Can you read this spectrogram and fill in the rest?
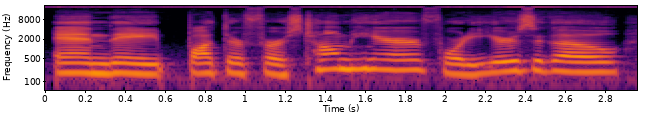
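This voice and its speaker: A woman's voice: mid-range voice, normal speed, clean tone, no echo. A woman from San Antonio, Texas, a city council member, talking through a casual panel conversation and telling stories about the residents she met. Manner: storytelling, acts out voices of residents.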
